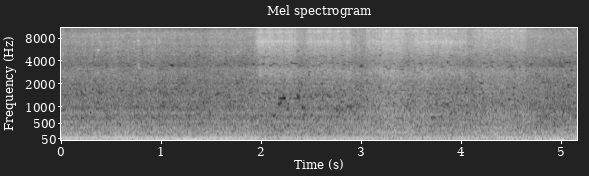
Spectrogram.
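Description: Large trucks whoosh past close by.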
